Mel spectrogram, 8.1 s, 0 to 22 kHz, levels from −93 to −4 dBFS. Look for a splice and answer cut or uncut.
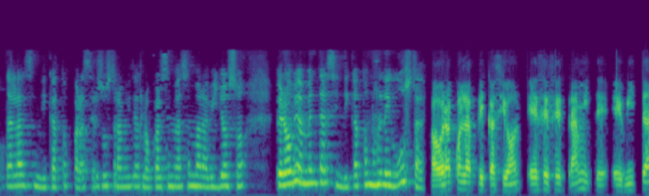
cut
